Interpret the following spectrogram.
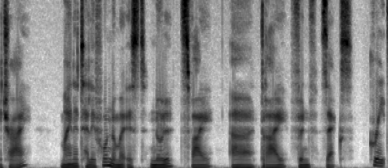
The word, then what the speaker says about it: zwei: Another contrast, zwei, two, versus drei, three. I'll say one, drei, three. Zwei, two. Great. Always listen for that ts at the start of zwei. That ts is the giveaway.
